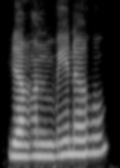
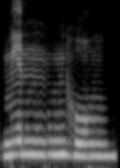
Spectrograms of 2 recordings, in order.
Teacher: Nunnya dialirkan, jangan memantul.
